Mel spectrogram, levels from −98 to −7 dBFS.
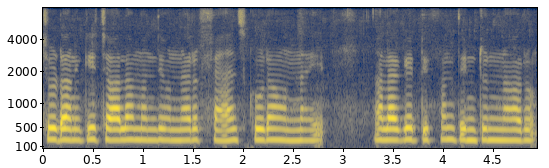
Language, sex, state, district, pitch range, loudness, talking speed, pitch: Telugu, female, Andhra Pradesh, Sri Satya Sai, 225-235 Hz, -17 LUFS, 120 wpm, 230 Hz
